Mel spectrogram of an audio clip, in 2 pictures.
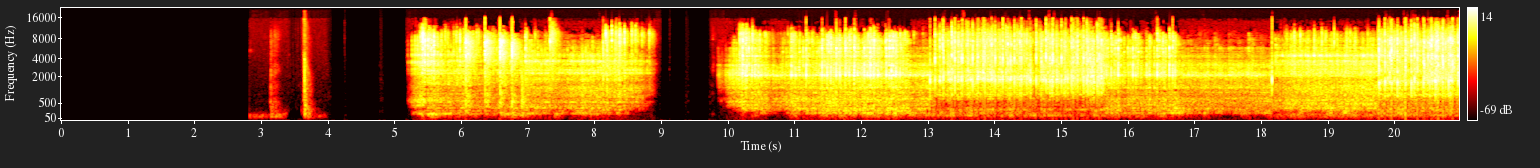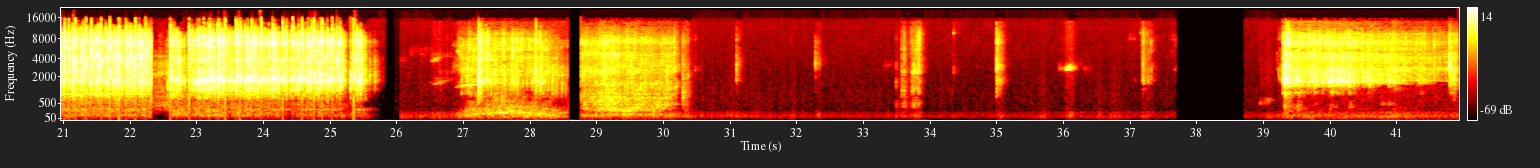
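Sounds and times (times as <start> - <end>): marbles clattering down wooden run: 5.3 - 8.9, 10.1 - 17.0, 18.0 - 25.7, 39.3 - 41.9.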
